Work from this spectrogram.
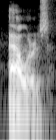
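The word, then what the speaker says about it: hours: ت اورز اورز اورز صوت الاتش هنا طبعا سايلنت فطبعا طبعا ما بقولهاش لا بقول اورز فز فز فز اتمنى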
